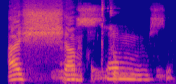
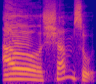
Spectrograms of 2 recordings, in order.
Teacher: Ya, maka melewati huruf yang ini, huruf lamnya dilewati, langsung masuk ke sinnya. Ya, maka dibacanya bukan al-sya tapi asyamsu. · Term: idgham syamsiyah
